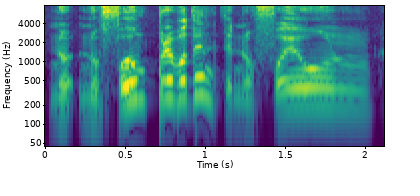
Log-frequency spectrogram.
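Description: A man's voice: high-pitched, a little slow, no echo, clean studio sound. Slangy Chilean man telling a story. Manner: animated, slangy, swears freely, grows loud telling the story. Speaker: podcast co-host. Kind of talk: casual storytelling chat.

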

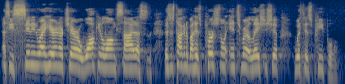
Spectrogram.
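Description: A man with a high voice preaches a lively sermon in a church. He talks in quick bursts and calls straight out to the kids and the whole congregation. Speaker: pastor. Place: church sanctuary.

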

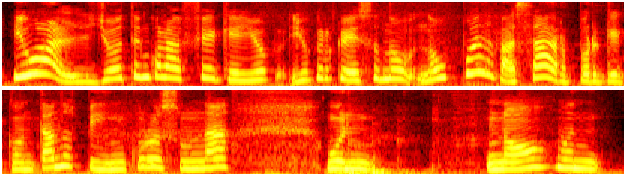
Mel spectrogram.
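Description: A fairly high-voiced Chinese woman speaks Spanish with a Madrid accent, her first language being Chinese. She chats casually as an interview guest, pausing to search for words and phrasing things the way a non-native speaker does. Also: animated. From China.

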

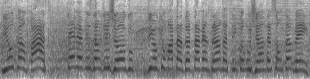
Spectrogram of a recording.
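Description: A woman's voice: very high voice, flat delivery, normal speed. A woman recapping plays as a reporter on a live football broadcast. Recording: noisy stadium broadcast with crowd.

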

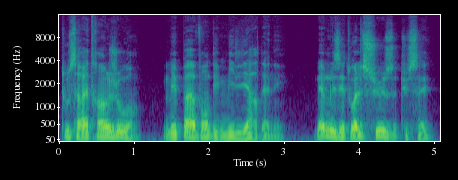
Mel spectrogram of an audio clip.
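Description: A man's voice: lowish voice, animated, moderate pace, a little mellow, lightly acted. A man reading a hearty, confident father. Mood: reassuring. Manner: hearty, emphatic reassuring delivery. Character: cheerful, confident father reassuring his family.

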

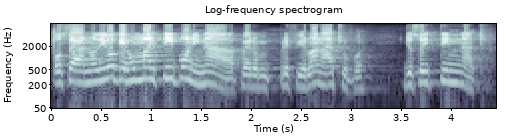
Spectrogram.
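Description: A woman co-hosting a casual podcast, with a bright voice pitched a little high. She is lively and emphatic, and she leans hard on playful slang. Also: fairly quick. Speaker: podcast co-host. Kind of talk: casual chat.

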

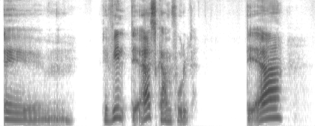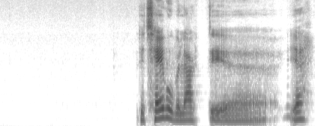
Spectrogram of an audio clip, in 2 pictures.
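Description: An interviewed mother recounts her own story in a personal interview, hesitant and circling back with lots of fillers but still composed and matter-of-fact. Her voice sits on the low side, a little mellow, with vocal fry and long pauses.

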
